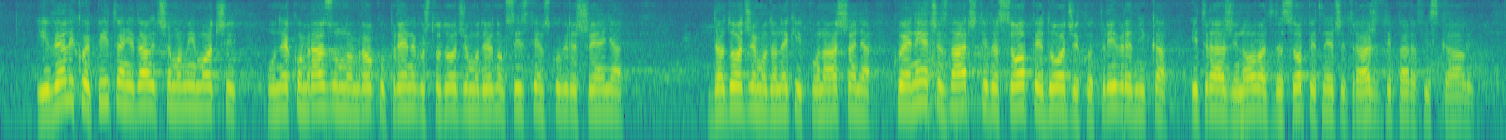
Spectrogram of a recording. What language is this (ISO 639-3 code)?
srp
